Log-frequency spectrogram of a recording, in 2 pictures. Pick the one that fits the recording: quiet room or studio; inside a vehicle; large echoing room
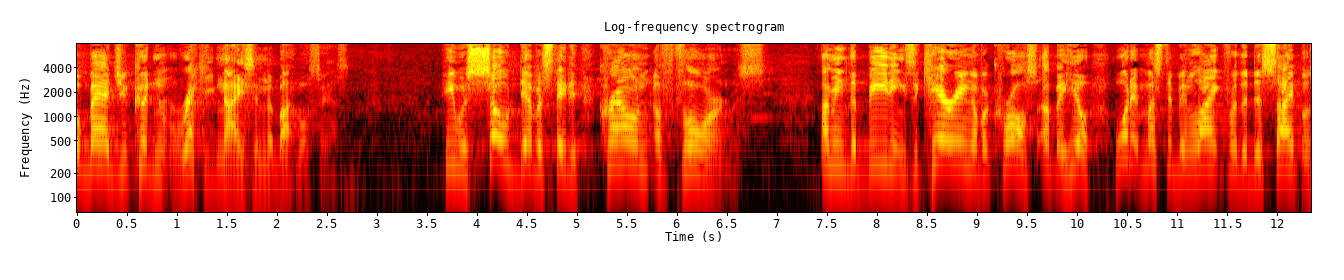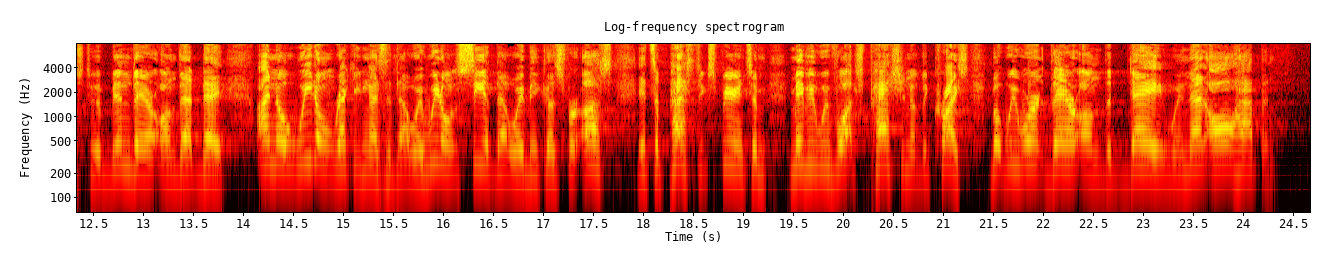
large echoing room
